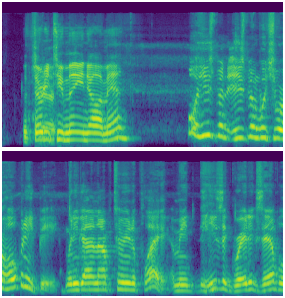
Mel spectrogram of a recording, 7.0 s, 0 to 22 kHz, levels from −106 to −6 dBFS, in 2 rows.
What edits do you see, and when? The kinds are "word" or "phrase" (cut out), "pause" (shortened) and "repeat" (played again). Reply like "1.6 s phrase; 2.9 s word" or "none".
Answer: none

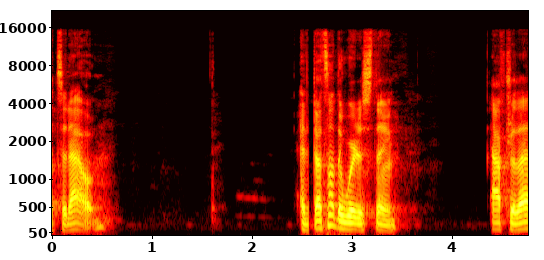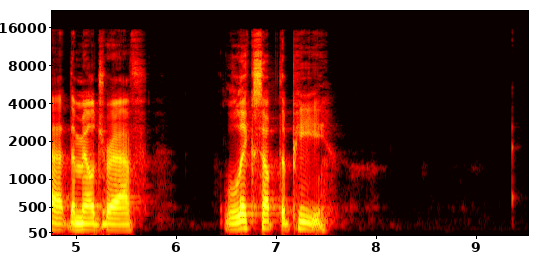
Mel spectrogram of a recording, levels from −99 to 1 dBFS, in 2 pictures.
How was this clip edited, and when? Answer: 2.6 s word

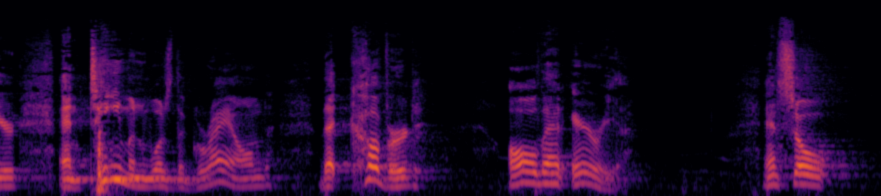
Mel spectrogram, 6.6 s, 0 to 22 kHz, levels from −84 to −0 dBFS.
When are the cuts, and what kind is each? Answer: none

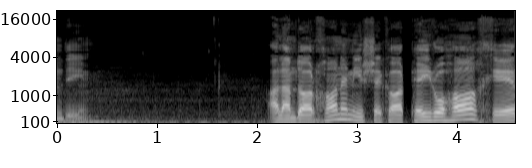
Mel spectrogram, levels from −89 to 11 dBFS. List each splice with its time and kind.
3.5 s phrase

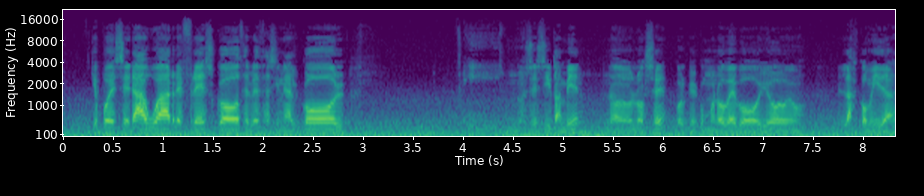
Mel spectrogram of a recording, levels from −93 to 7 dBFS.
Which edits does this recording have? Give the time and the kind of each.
1.8 s word; 4.4 s word; 4.9 s word

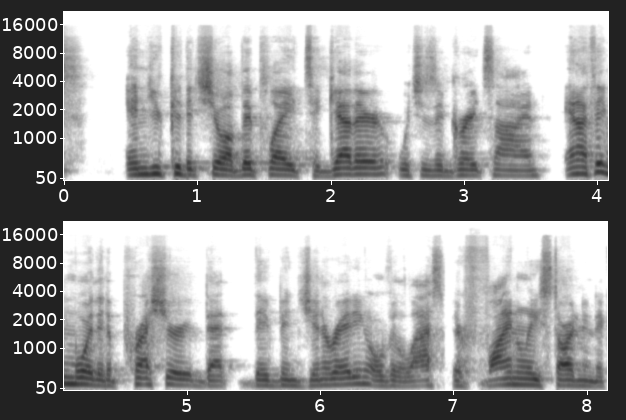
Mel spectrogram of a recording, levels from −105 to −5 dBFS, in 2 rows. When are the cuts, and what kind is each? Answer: 0.9 s word; 3.6 s pause; 4.4 s word; 6.9 s phrase

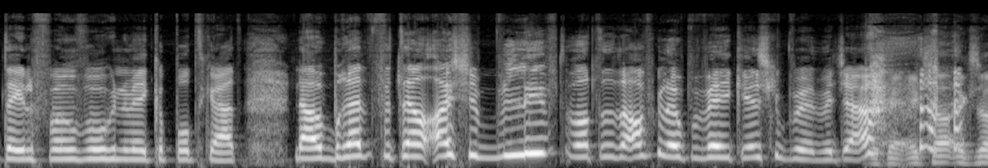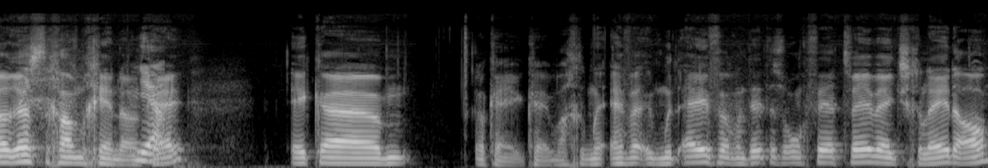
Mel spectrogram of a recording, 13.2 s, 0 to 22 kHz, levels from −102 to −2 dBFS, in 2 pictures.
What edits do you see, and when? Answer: none

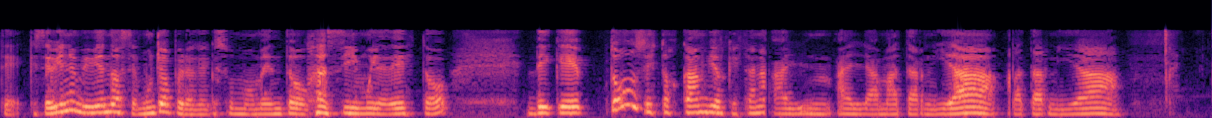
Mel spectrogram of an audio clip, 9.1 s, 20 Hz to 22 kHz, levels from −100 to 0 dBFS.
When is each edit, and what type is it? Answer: 1.6 s word; 2.3 s word; 2.8 s word; 4.5 s pause; 5.7 s word; 7.6 s word

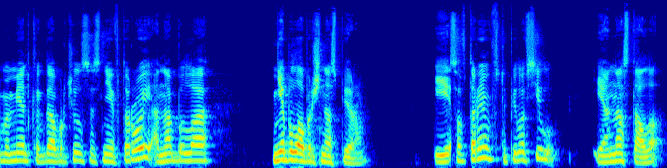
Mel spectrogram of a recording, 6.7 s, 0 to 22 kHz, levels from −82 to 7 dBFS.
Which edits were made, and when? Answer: 4.5 s word

